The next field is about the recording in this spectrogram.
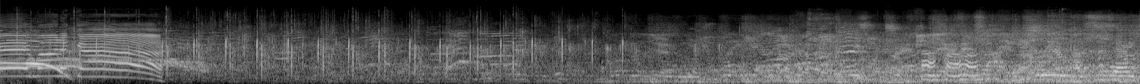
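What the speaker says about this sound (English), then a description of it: "Ladies and gentlemen, please, a big round of applause for our award winners on the vault" Crowd at a college gymnastics championship: a announcer's voice first, then a run of sharp individual claps that swell into loud, sustained cheering and applause with whoops and chatter.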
